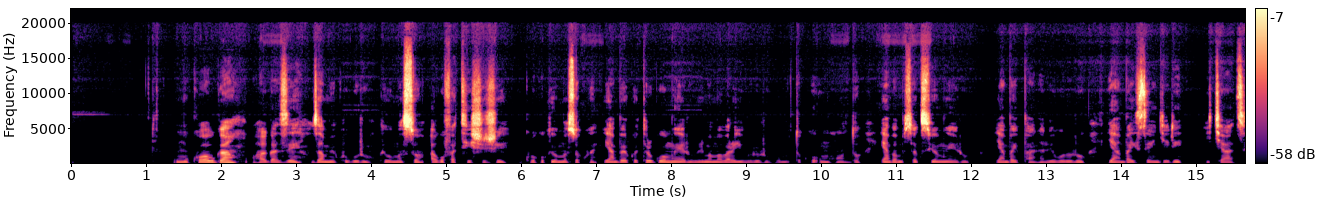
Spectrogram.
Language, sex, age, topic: Kinyarwanda, female, 18-24, health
